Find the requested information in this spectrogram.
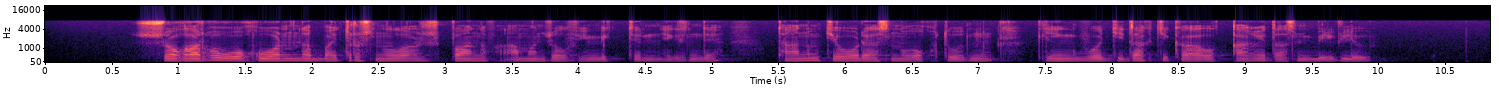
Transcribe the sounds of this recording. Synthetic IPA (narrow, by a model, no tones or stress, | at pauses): ʒ̥o̞ʁɑɾʁəwo̞quwoɾənənd̪ɑbɑjt̪əɾsnolˠɑʒʊpɑno̞fɑ̰mɑnʒo̞lˠofembe̞k̚t̪ːe̞ɾɪne̞ɡʲɪzɪnd̪e̞ | t̪ʰɑnəmt̪ʲʰe̞o̞ɾʲijasənɑwo̞qə̥t̪ud̪əɴlʲiŋɡvod̪ʲijd̪akt̪ijkɑlˠəqʰːɑʁijd̪ɑsənbe̞lɡʲɪle̞w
